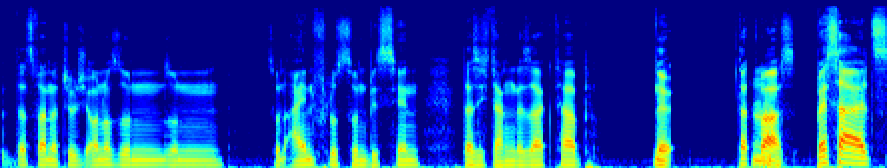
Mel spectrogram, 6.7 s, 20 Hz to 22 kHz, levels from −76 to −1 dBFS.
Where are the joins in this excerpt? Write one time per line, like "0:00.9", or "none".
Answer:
none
